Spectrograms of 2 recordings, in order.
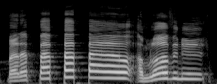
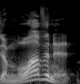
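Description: First: High, loud ad-jingle singing; sung, belt out the jingle up high; bouncy sung slogan with held notes. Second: Low, swooping delivery; relishing it in a swooping low voice. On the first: Acted. Breaks into advertising jingle. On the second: Real, not acted. Sets up a jingle quote.

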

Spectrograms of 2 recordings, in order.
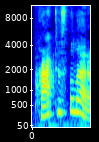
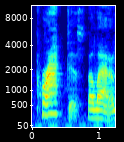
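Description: First: Said in the usual way. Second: PRACTICE punched low and hard, then "the latter" dropping away; emphatic. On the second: Shown as a demonstration. Preacher driving the point home to the church, stress on "Practice". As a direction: lean heavily on "Practice". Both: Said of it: "I'm gonna emphasize that".

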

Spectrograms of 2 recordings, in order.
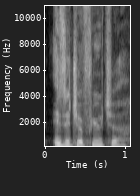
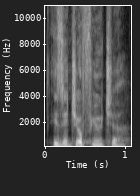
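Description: The two takes are said the same way.

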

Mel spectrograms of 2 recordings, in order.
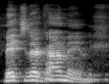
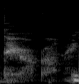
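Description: First: Loud, hammed-up alarm; comic shouted warning. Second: Whispered eerie omen; creepy whisper. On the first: Redoing the creepy party warning as a joke, loud mock shout. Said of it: "Someone should redo it when King". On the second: Retold or imitated. Imitating that thing from the Harry Potter movie, creepy whisper. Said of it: "That was the creepiest thing".

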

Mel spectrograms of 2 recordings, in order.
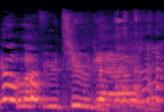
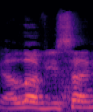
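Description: First: Put-on high, shouted small-boy voice; excited little kid. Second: Lightly acted dad, pitched up; a hint of a dad pumping up his boy; hyping-up dad. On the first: Little boy answering his dad's pep talk, loud kid voice. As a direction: yell it like a hyped-up preschooler. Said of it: "kid must be, like, four or five". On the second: Dad hyping his kid up for a solo bathroom trip, lightly voiced dad. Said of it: "his dad's, like, hyping him up".

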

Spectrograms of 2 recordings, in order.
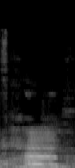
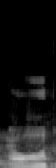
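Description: First: "herb" with the H sounded; British pronunciation. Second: "herb" with a silent H; American pronunciation. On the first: Co-host asking from British view, "herb" with its H. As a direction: breathe a clear H at the start of "herb". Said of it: "instead of herb? Like, why is the H silent". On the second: British co-host questioning American speech, "herb" without its H. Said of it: "Why do Americans say herb instead of herb". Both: Shown as a demonstration.

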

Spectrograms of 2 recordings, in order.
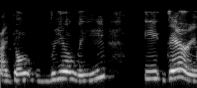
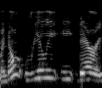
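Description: First: Slow, leaning on really with a rise; imitating a patient's excuse. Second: Said in the usual way. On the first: Mimicking a patient to listeners, drawn-out really. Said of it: "No, you don't understand". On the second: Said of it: "This is what people say to me".

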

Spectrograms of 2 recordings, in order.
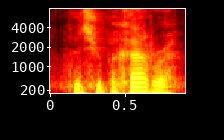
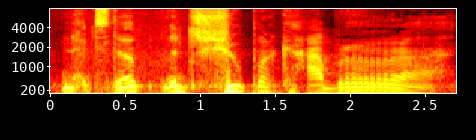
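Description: First: Said in the usual way. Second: Dramatic announcer. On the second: Acted. Announcing second fighter.

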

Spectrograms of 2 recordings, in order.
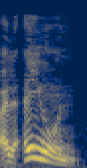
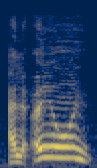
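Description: First: العيون said al-'iyun; العيون starting with "'i"; with kasra. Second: العيون said al-'uyun; العيون starting with "'u"; with damma. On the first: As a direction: spread the first vowel of العيون to i. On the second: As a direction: round the first vowel of العيون to u. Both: Shown as a demonstration. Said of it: "بالضم والكسر".

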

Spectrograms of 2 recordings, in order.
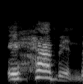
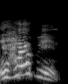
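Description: First: Said in the usual way. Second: Excited. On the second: Real, not acted. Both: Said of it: "it was amazing".

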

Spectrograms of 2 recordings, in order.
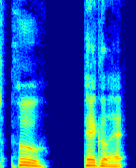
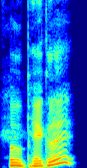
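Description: First: "Pooh, Piglet" as a falling statement; "Pooh, Piglet" slow and final; recited answer. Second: "Pooh, Piglet" as a rising question; puzzled echo. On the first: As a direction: state "Pooh, Piglet" slowly, pitch dropping at the end. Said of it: "She goes". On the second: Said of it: "And then they go". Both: Retold or imitated.

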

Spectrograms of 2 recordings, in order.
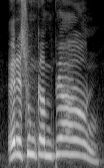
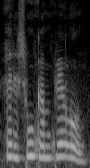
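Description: First: High, slow, ringing call. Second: Softer, slow distant echo; faint echo. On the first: Father calls praise to the mountain, slow call. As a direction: stretch the words across the valley. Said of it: "el padre grita". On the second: The mountain echoes the father, faint slow echo. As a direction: repeat it back from far away. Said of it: "del otro lado le contestan". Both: A narrator's reading.

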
